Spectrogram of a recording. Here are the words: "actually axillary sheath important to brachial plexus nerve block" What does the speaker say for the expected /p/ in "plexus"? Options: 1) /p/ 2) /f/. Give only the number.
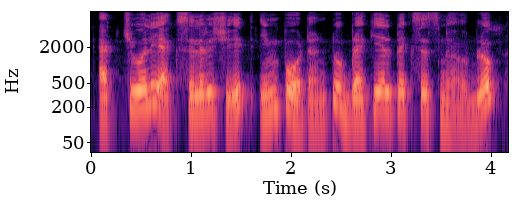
1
